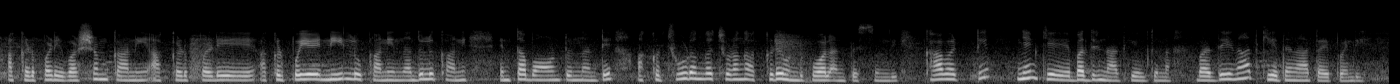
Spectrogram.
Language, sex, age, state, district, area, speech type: Telugu, female, 18-30, Andhra Pradesh, Chittoor, rural, spontaneous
